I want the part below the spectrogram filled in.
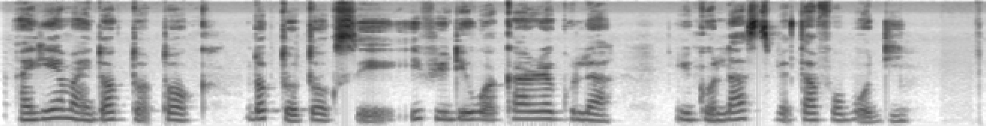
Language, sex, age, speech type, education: Nigerian Pidgin, female, 15-29, spontaneous, tertiary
